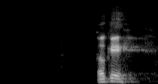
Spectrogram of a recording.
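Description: A man speaks into a microphone close by.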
